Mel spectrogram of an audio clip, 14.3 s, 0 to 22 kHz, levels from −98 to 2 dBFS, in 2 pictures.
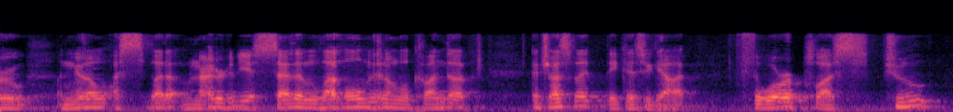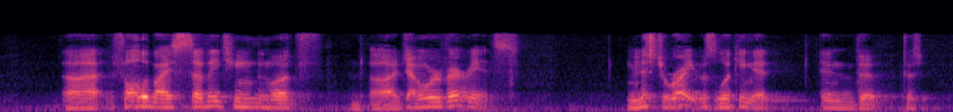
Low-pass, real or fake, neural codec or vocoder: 7.2 kHz; fake; codec, 24 kHz, 0.9 kbps, WavTokenizer, medium music audio release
